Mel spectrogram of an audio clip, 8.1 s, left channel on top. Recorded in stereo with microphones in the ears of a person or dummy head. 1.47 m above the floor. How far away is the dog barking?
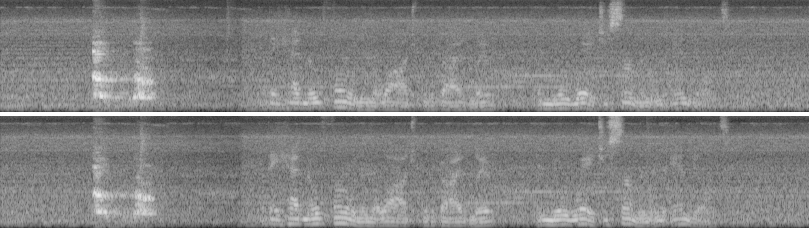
About 2.5 m.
